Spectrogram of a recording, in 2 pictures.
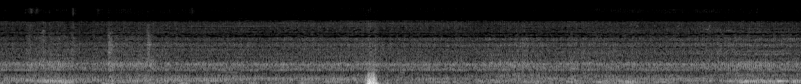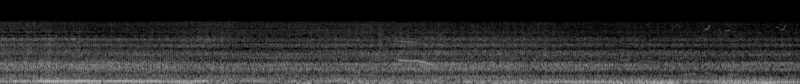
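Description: Kubota MU5002 tractor's diesel engine running steadily as it pulls a cultivator through the soil. A single sharp low thump, the loudest thing heard, comes a little under four seconds in.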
